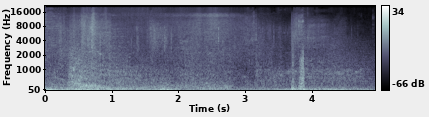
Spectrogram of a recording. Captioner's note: explosion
